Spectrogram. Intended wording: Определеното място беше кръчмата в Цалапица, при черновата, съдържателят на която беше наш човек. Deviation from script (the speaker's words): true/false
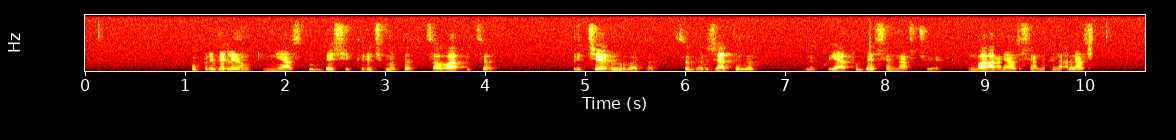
true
